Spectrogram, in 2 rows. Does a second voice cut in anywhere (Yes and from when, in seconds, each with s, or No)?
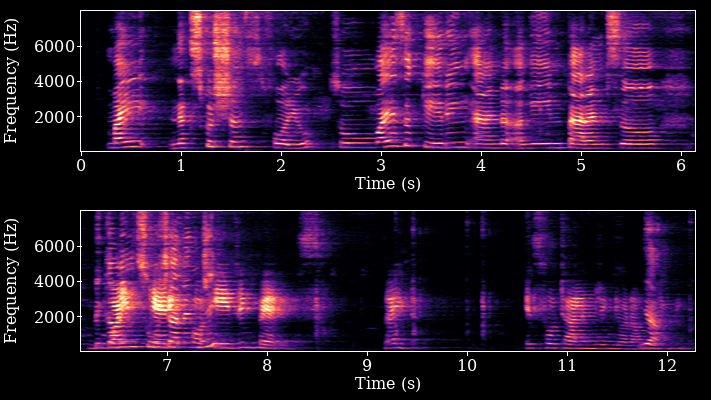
Yes, from 6.3 s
